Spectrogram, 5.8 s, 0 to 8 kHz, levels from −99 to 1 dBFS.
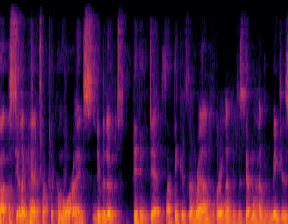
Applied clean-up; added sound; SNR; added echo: neural mask model DeepFilterNet 3.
